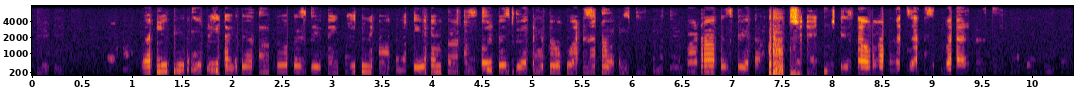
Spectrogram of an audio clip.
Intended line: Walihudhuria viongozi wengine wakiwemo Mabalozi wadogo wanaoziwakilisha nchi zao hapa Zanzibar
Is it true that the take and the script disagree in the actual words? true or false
false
